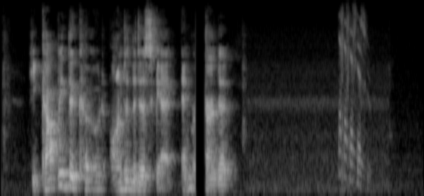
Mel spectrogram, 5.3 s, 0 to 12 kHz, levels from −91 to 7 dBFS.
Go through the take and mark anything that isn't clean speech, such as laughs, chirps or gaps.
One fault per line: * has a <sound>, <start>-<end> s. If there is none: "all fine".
* has a dropout, 2.4-2.6 s
* has a chirp, 4.2-4.7 s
